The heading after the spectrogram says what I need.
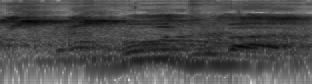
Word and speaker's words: বুধবার: ওকারের মতো উচ্চারণ, মঙ্গলবার, বলেন দ না, কিন্তু ধ, বুধবার, কিন্তু আমরা বুধবারই বলি বেশি, তাড়াতাড়ি বলতে গেলে বুধবারই বলি।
